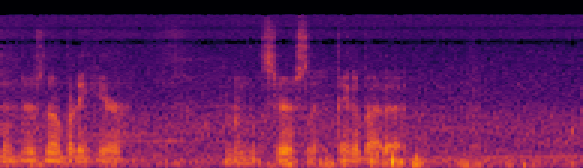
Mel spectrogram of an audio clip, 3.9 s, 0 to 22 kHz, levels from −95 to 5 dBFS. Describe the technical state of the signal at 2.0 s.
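At 2.0 s the signal is intact, with no audible fault.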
